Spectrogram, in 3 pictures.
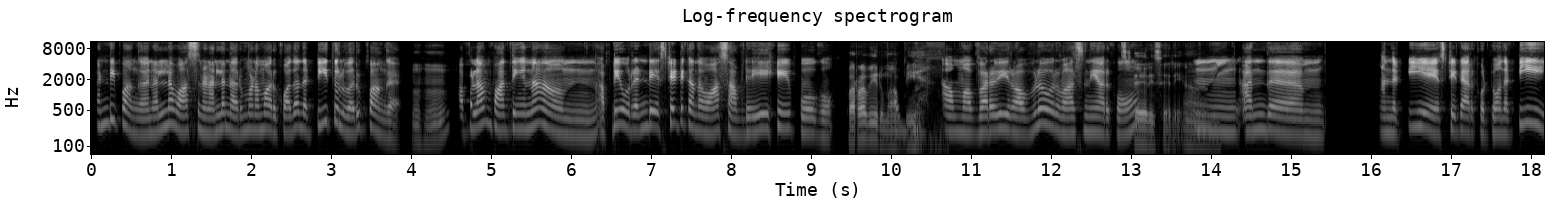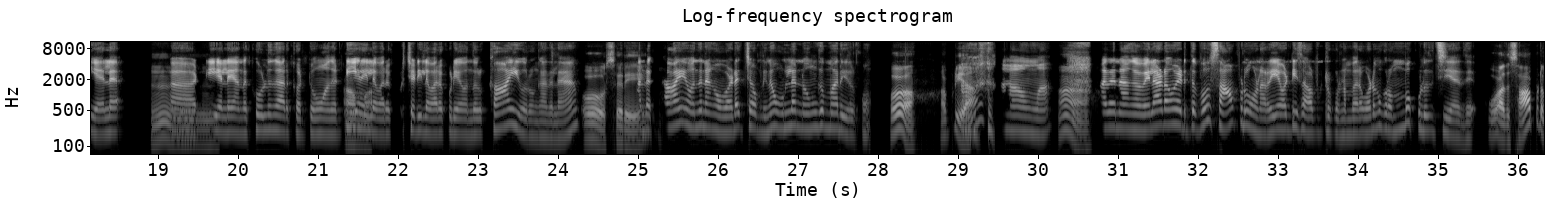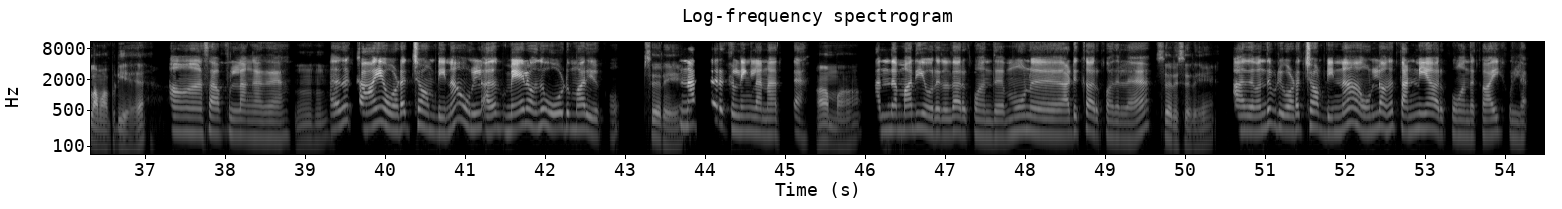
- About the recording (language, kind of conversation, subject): Tamil, podcast, பழைய நினைவுகளை எழுப்பும் இடம் பற்றி பேசலாமா?
- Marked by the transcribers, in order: chuckle; laughing while speaking: "பரவிருமா அப்படி?"; other noise; laughing while speaking: "ஆமா"; horn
